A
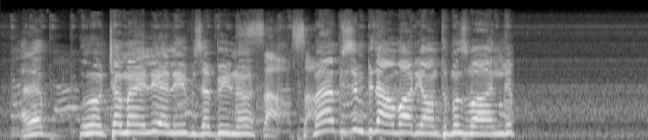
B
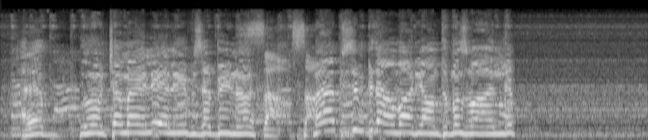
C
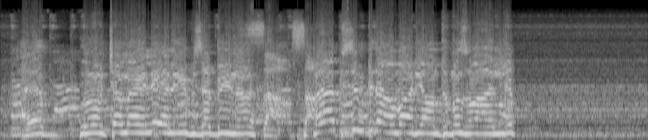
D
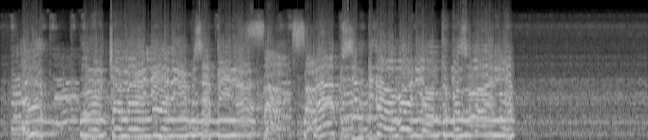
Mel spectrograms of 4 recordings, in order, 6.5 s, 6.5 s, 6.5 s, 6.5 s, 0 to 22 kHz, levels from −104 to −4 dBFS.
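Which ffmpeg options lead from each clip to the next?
ffmpeg -i in.wav -filter_complex "[0:a]aecho=1:1:5.7:0.92,acrossover=split=370|1600[link_01][link_02][link_03];[link_01]acompressor=threshold=-29dB:ratio=4[link_04];[link_02]acompressor=threshold=-22dB:ratio=4[link_05];[link_03]acompressor=threshold=-30dB:ratio=4[link_06];[link_04][link_05][link_06]amix=inputs=3:normalize=0" out.wav
ffmpeg -i in.wav -af "alimiter=limit=-16.5dB:level=0:latency=1:release=25,aeval=exprs='0.1*(abs(mod(val(0)/0.1+3,4)-2)-1)':channel_layout=same" out.wav
ffmpeg -i in.wav -af "aeval=exprs='val(0)*sin(2*PI*370*n/s)':channel_layout=same" out.wav

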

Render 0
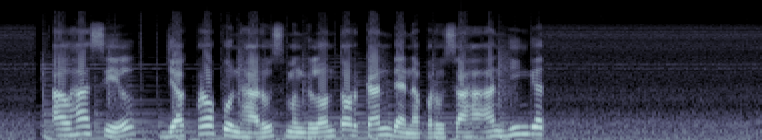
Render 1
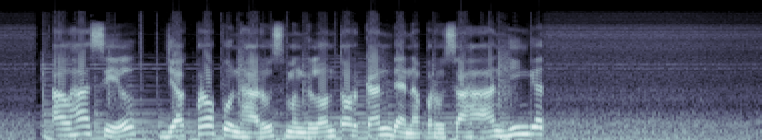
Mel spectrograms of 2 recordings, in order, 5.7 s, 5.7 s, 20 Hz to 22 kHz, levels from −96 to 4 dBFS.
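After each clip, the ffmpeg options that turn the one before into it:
ffmpeg -i in.wav -af "dynaudnorm=framelen=130:gausssize=9:maxgain=4dB,alimiter=level_in=15dB:limit=-1dB:release=50:level=0:latency=1,volume=-1dB" out.wav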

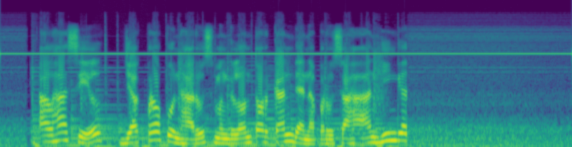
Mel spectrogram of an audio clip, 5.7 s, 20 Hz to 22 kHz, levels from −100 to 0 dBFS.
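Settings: ffmpeg -i in.wav -filter_complex "[0:a]acrossover=split=8500[link_01][link_02];[link_02]acompressor=threshold=-51dB:ratio=4:attack=1:release=60[link_03];[link_01][link_03]amix=inputs=2:normalize=0,aeval=exprs='val(0)+0.0794*sin(2*PI*4900*n/s)':channel_layout=same" out.wav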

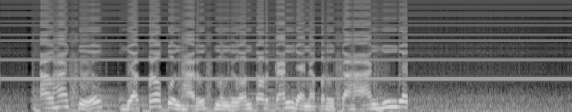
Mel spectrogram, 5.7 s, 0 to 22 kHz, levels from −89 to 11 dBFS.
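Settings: ffmpeg -i in.wav -af "acrusher=samples=12:mix=1:aa=0.000001" out.wav

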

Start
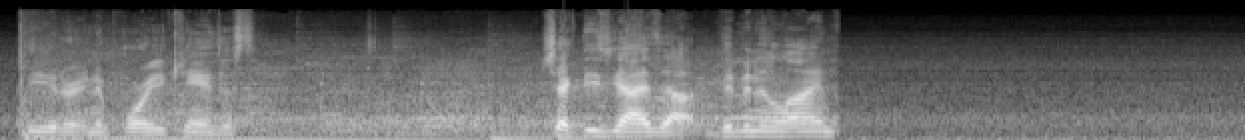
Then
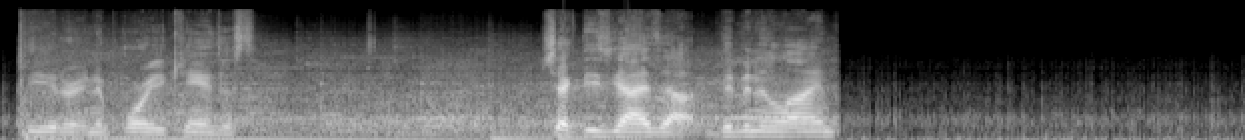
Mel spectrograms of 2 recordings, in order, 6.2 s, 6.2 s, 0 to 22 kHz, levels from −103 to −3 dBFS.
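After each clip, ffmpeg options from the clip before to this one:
ffmpeg -i in.wav -af "anlmdn=0.251,equalizer=frequency=2700:width=3.6:gain=-4" out.wav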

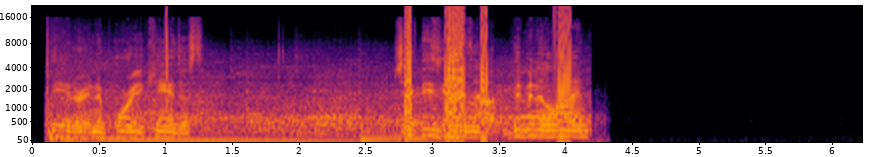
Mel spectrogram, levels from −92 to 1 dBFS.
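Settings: ffmpeg -i in.wav -af "aeval=exprs='(mod(2*val(0)+1,2)-1)/2':channel_layout=same,agate=range=-42dB:threshold=-38dB:ratio=16:detection=peak,afftfilt=real='re*lt(hypot(re,im),0.794)':imag='im*lt(hypot(re,im),0.794)':win_size=1024:overlap=0.75" out.wav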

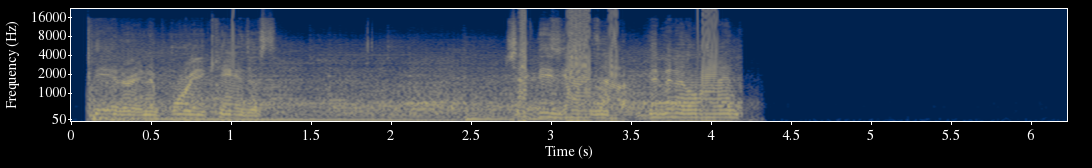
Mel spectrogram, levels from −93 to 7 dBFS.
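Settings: ffmpeg -i in.wav -af "aeval=exprs='(tanh(3.16*val(0)+0.75)-tanh(0.75))/3.16':channel_layout=same,alimiter=level_in=14.5dB:limit=-1dB:release=50:level=0:latency=1,volume=-8.5dB" out.wav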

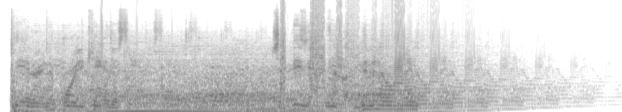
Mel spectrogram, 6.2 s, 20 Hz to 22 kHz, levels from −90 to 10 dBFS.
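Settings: ffmpeg -i in.wav -filter_complex "[0:a]acompressor=threshold=-24dB:ratio=6,flanger=delay=3.3:depth=4.3:regen=-40:speed=0.64:shape=sinusoidal,asplit=7[link_01][link_02][link_03][link_04][link_05][link_06][link_07];[link_02]adelay=351,afreqshift=49,volume=-9.5dB[link_08];[link_03]adelay=702,afreqshift=98,volume=-15.2dB[link_09];[link_04]adelay=1053,afreqshift=147,volume=-20.9dB[link_10];[link_05]adelay=1404,afreqshift=196,volume=-26.5dB[link_11];[link_06]adelay=1755,afreqshift=245,volume=-32.2dB[link_12];[link_07]adelay=2106,afreqshift=294,volume=-37.9dB[link_13];[link_01][link_08][link_09][link_10][link_11][link_12][link_13]amix=inputs=7:normalize=0,volume=-6dB" out.wav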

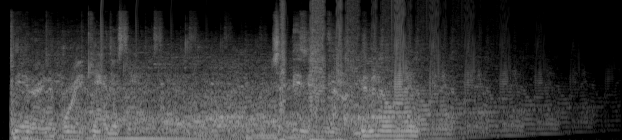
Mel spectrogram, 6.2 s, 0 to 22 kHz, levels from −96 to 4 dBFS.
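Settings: ffmpeg -i in.wav -filter_complex "[0:a]asplit=2[link_01][link_02];[link_02]adelay=15,volume=-6.5dB[link_03];[link_01][link_03]amix=inputs=2:normalize=0" out.wav

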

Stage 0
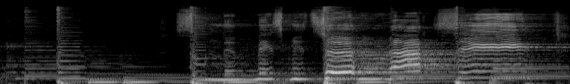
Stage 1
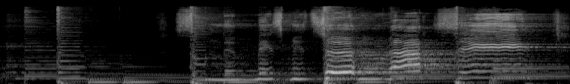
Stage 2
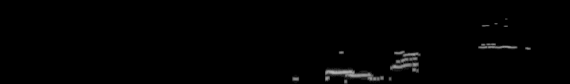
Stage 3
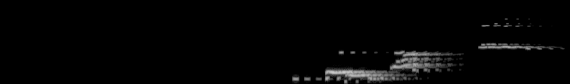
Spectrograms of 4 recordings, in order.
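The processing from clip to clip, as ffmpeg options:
ffmpeg -i in.wav -af "bass=frequency=250:gain=-8,treble=frequency=4000:gain=10,volume=-3dB" out.wav
ffmpeg -i in.wav -filter_complex "[0:a]adynamicsmooth=sensitivity=7:basefreq=570,asplit=7[link_01][link_02][link_03][link_04][link_05][link_06][link_07];[link_02]adelay=189,afreqshift=-140,volume=-5dB[link_08];[link_03]adelay=378,afreqshift=-280,volume=-11.7dB[link_09];[link_04]adelay=567,afreqshift=-420,volume=-18.5dB[link_10];[link_05]adelay=756,afreqshift=-560,volume=-25.2dB[link_11];[link_06]adelay=945,afreqshift=-700,volume=-32dB[link_12];[link_07]adelay=1134,afreqshift=-840,volume=-38.7dB[link_13];[link_01][link_08][link_09][link_10][link_11][link_12][link_13]amix=inputs=7:normalize=0,afftfilt=real='re*gte(hypot(re,im),0.316)':imag='im*gte(hypot(re,im),0.316)':win_size=1024:overlap=0.75,volume=-2.5dB" out.wav
ffmpeg -i in.wav -af "aecho=1:1:115|230|345|460:0.376|0.132|0.046|0.0161,volume=5.5dB" out.wav

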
